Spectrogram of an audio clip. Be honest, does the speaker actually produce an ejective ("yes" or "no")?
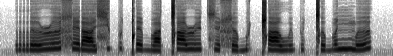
no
